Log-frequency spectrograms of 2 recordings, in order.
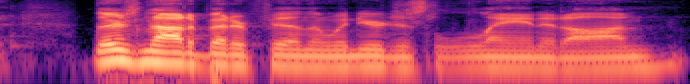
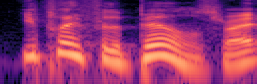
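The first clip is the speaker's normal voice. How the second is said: much higher, lightly voiced curious woman; passenger asking; 7 semitones higher than usual. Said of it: "she turns, she goes".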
